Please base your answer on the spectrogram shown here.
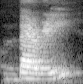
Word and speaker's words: very: Okay, so we've got very, very, and verb, verb. Okay, so if you notice, my top teeth are actually on my bottom lip when I make that V sound.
